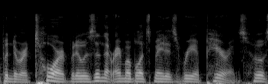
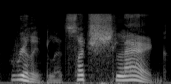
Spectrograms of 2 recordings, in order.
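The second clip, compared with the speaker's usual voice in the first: affronted; 7 semitones higher, much slower than usual. Acted. Elusive affronted by slang.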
